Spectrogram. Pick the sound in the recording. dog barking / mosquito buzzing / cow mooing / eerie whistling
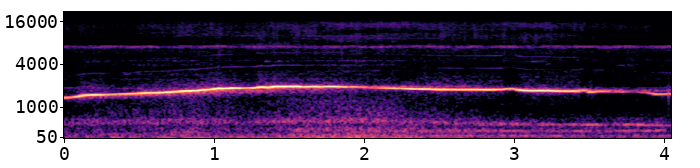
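eerie whistling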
